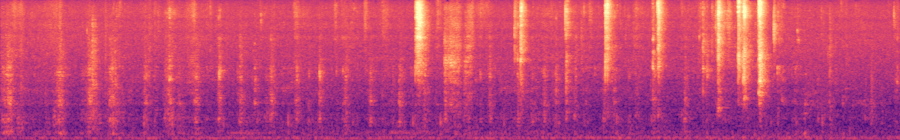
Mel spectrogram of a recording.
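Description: Mouth-close chewing of a bologna sandwich and potato chips, with scattered small crunches and clicks. The clicks come in louder clusters around the middle and again about ten to eleven seconds in, over a faint steady low hum.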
